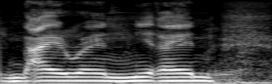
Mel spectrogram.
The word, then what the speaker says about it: Nyraine: Niren, pour les auditeurs, si vous allez checker sur YouTube, c'est NY comme New York d'ailleurs, NYRAINE, c'est Niren, vous le prononcez comme vous voulez et vous allez checker ça, des gros titres.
